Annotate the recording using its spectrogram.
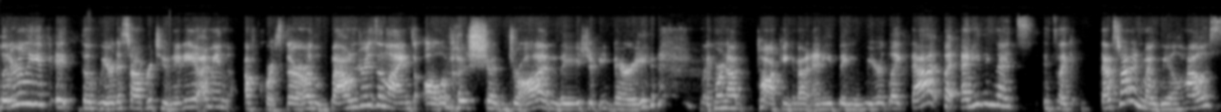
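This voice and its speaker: Fairly quick and lively in intonation, a woman speaks in a fairly high voice. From US, grew up in ex-Soviet immigrant community. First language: Russian. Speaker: fashion brand founder and travel blogger. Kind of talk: podcast interview. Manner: casual, many fillers like 'like' and 'um'.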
